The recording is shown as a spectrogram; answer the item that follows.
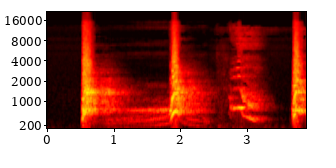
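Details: Two white Miniature Schnauzer brothers in Aroostook County, Maine, August 27, 2021, reacting as a different driver delivers a package: loud sharp barks, each trailing into a drawn-out whining tone, about three barks in four seconds.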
